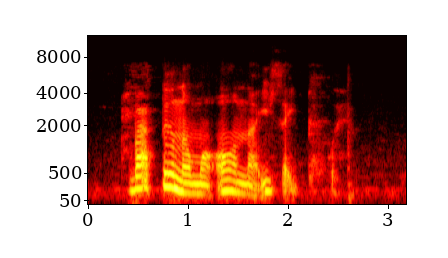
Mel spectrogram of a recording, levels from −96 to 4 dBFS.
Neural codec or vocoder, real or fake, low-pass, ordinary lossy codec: none; real; 7.2 kHz; Opus, 32 kbps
